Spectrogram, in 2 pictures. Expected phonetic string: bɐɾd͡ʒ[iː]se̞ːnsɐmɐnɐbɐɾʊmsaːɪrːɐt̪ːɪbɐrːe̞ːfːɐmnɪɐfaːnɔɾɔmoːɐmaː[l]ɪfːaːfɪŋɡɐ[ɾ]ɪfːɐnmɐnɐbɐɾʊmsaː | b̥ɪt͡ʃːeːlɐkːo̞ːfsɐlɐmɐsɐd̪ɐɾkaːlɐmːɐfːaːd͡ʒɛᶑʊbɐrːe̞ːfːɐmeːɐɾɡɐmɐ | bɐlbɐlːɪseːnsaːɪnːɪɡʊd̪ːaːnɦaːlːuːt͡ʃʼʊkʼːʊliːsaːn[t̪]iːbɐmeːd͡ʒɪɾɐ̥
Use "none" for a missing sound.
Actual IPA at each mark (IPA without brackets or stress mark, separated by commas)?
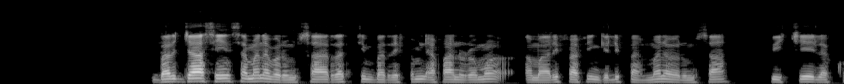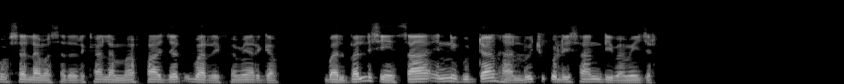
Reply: aː, ɾ, l, d̪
